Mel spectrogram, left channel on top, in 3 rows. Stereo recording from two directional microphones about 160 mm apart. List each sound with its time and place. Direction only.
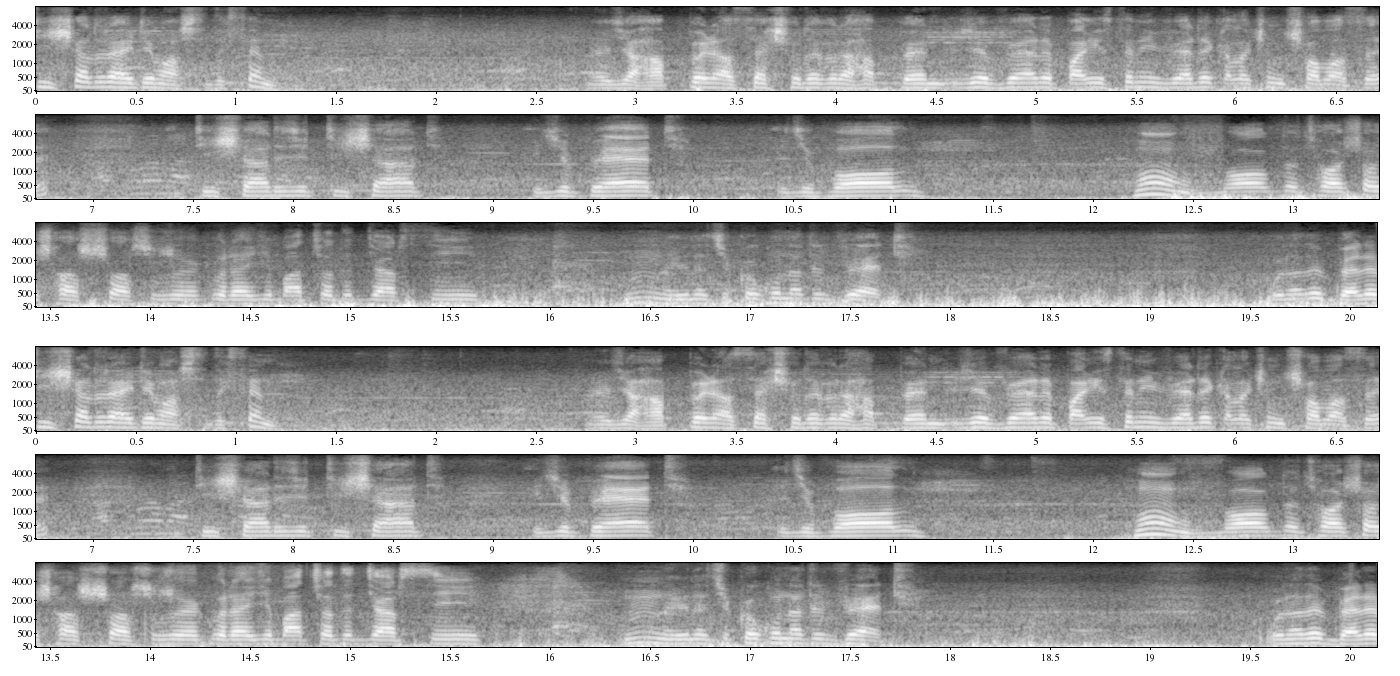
0.0 s a man's voice: 10° left (ahead or behind)
2.8 s a man's voice: 15° left (ahead or behind)
12.2 s speech: 5° right (ahead or behind)
14.0 s speech: 5° right (ahead or behind)
19.6 s speech: centre (ahead or behind)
